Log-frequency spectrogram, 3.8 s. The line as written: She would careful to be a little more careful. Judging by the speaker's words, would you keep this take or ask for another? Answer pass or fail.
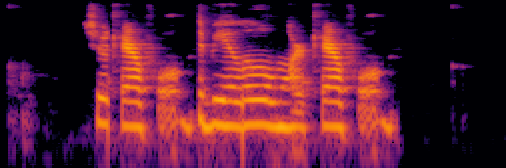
pass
